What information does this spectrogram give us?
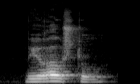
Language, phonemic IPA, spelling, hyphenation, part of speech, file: Dutch, /bʏˈroːstul/, bureaustoel, bu‧reau‧stoel, noun, Nl-bureaustoel.ogg
- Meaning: office chair (desk chair used in an office)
